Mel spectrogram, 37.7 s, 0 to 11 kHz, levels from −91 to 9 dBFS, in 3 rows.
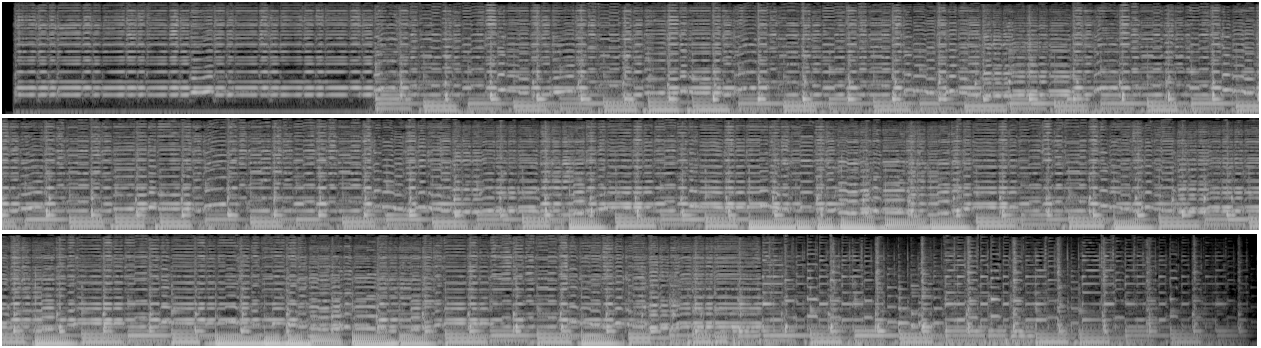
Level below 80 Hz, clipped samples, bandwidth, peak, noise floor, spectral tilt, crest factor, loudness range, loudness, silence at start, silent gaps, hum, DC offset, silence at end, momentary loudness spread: -30 dBFS; under 0.1%; 11 kHz; -4 dBFS; -43 dBFS; -3.5 dB/octave; 18 dB; 3 LU; -22 LUFS; 0.1 s; none; none; under 0.1%; 0.15 s; 4 LU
